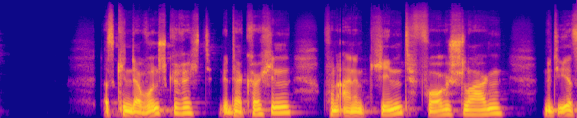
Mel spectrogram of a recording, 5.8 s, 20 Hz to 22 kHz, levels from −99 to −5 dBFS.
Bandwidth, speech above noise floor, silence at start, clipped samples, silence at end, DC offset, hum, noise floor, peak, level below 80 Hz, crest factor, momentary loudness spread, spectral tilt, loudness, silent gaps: 16 kHz; over 71 dB; 1.05 s; under 0.1%; 0 s; under 0.1%; none; under -90 dBFS; -4 dBFS; -66 dBFS; 16 dB; 7 LU; -5 dB/octave; -19 LUFS; none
